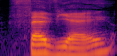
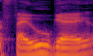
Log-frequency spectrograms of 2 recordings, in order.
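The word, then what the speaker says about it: φεῦγε: and Mary to flee, Thevye, according to the modern Greek, or Feuge, according to the Erasmian pronunciation, into Egypt.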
